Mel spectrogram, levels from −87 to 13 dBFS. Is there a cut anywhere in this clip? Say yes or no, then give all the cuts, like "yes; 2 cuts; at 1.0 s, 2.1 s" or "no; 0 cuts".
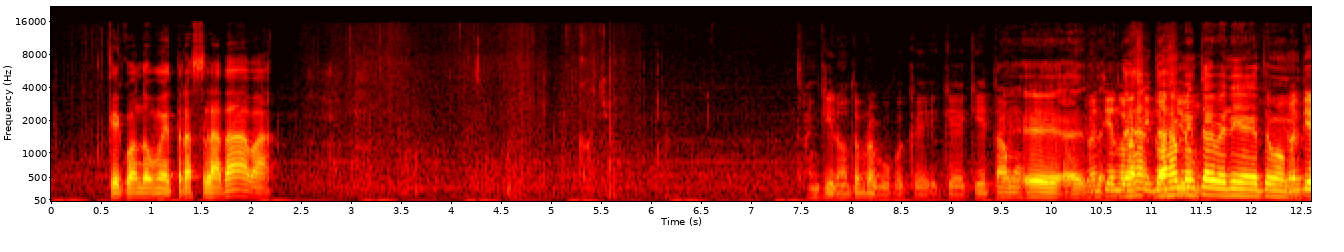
no; 0 cuts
